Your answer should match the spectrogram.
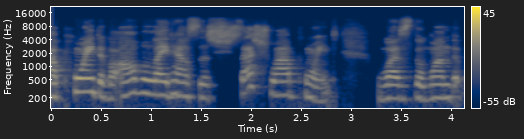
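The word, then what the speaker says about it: Seul Choix: story of szechua and people call it soul something but it's actually french and it's spelled it's pronounced szechua there was some lighthouse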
